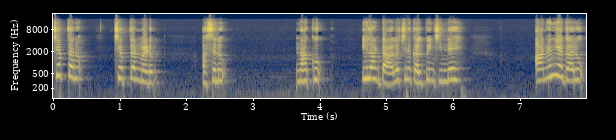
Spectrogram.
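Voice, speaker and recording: A woman's voice: extremely high pitch, a little slow, pauses often, voice pushed up. A woman voicing a frightened male henchman who confesses under threat in a retold TV serial. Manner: confessing in fear.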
